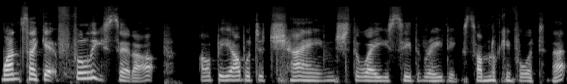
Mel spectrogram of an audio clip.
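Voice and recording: A woman with a husky voice speaks in an Australian accent, the sound dry and close with no echo.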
